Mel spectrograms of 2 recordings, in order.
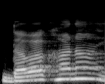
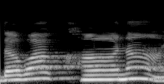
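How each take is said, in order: First: Said in the usual way. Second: दवाखाना split into दवा and खाना, slowly; separated words. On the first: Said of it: "जोड़ के ही बोल दिया". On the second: Shown as a demonstration. Teacher meaning take your medicine, दवाखाना slowly split in two. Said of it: "बीच में gap दे दिया".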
